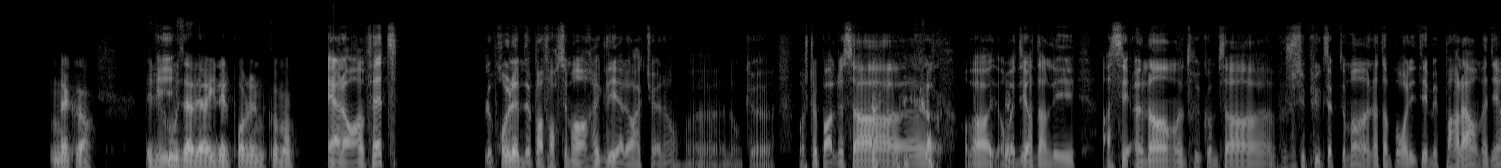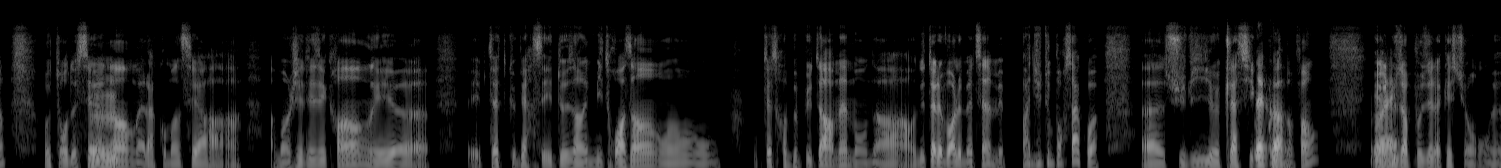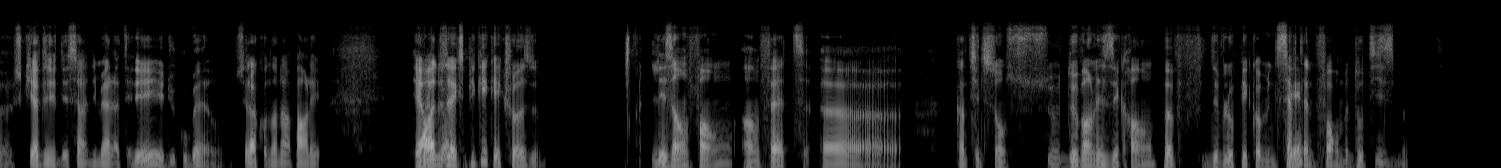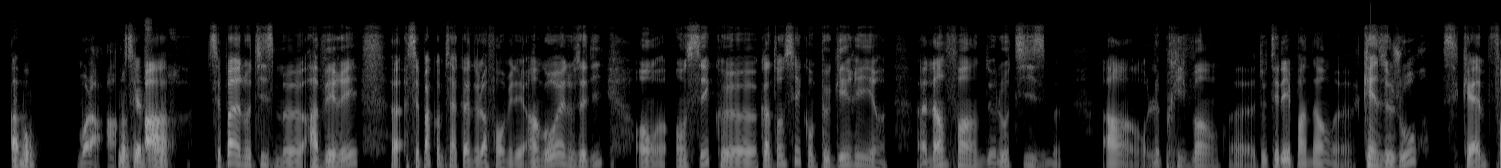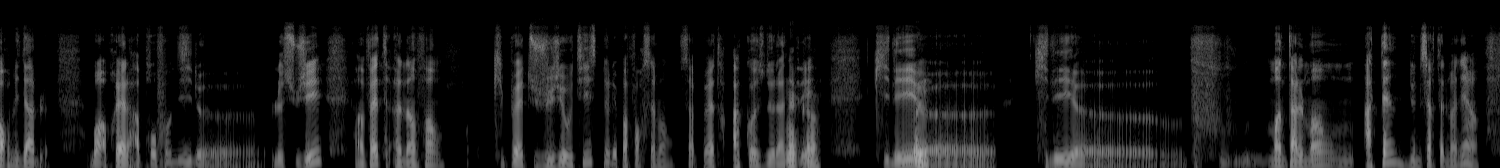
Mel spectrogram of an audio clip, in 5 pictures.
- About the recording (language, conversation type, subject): French, podcast, Comment gères-tu le temps d’écran en famille ?
- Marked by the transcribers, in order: stressed: "réglé"; other background noise; laugh; surprised: "mais pas du tout pour ça, quoi !"; drawn out: "heu"; stressed: "avéré"; stressed: "guérir"; stressed: "privant"; tapping; drawn out: "heu"; drawn out: "heu"; scoff; stressed: "atteint"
